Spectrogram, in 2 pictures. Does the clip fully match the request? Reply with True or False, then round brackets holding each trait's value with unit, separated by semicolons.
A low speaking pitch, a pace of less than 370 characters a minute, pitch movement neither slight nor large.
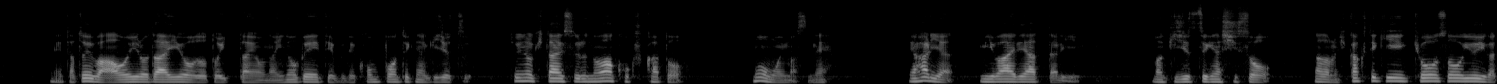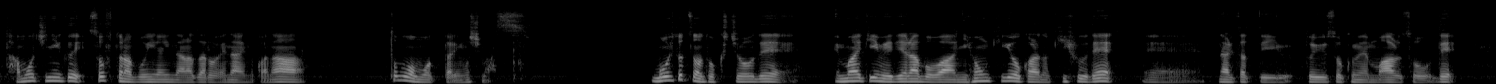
True (120 Hz; 320 characters per minute; 4.6 semitones)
